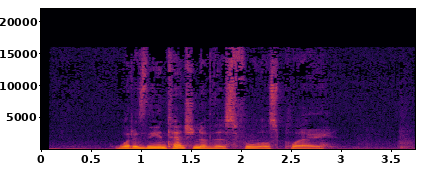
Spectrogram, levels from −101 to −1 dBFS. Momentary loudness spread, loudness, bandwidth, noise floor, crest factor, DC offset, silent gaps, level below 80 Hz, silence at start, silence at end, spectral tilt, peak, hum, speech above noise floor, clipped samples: 13 LU; -33 LUFS; 16 kHz; -64 dBFS; 18 dB; under 0.1%; none; -56 dBFS; 0.1 s; 0.1 s; -6.5 dB/octave; -16 dBFS; none; 32 dB; under 0.1%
